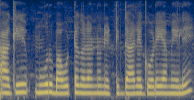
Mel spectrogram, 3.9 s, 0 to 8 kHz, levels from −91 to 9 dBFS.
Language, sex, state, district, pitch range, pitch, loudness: Kannada, female, Karnataka, Bangalore, 210-235 Hz, 215 Hz, -15 LUFS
